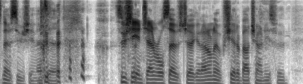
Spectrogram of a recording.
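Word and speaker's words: General Tso: I'd get like sweet and sour shrimp or General So's chicken. And that was like pretty much it. Yeah. Thank you for pronouncing it general so cuz it makes me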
